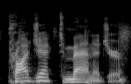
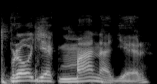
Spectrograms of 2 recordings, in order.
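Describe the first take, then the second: First: The first vowel of 'project' is an 'ah'. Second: The first vowel of 'project' is not 'ah'. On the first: The speaker calls it right. "it's pra, ah, ah, project manager" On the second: The speaker calls it wrong. "it's not project manager"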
